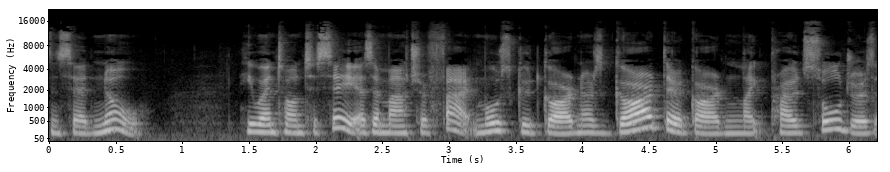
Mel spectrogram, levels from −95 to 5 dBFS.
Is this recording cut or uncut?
uncut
